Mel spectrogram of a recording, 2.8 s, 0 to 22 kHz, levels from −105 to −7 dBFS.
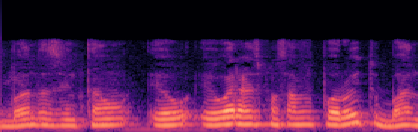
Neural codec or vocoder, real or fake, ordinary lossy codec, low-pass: none; real; none; 7.2 kHz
